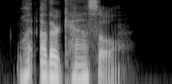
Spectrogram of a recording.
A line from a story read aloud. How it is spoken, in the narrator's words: It sighed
